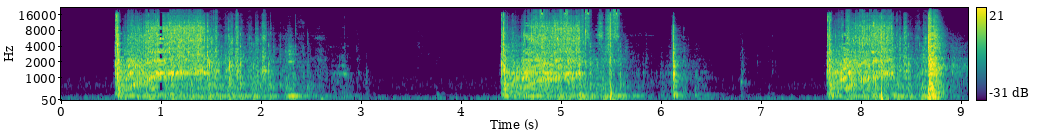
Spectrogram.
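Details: Rebuilt Briggs & Stratton 17HP engine (carb rebuilt, plugs, sump, slinger, gaskets, valves redone) gives three short bursts of loud high-revving running, each dying within seconds; won't idle at low throttle. Owner suspects throttle linkage lever off its screw.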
